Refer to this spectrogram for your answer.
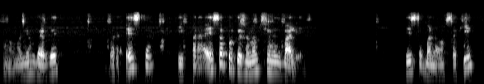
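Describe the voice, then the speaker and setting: A man's voice: mid-range voice, expressive, moderate pace, vocal fry, pauses often, warm tone, breathy edge, dull audio. A man teaching a class, explaining patiently step by step and often checking that students follow. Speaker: English teacher. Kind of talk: classroom lesson.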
